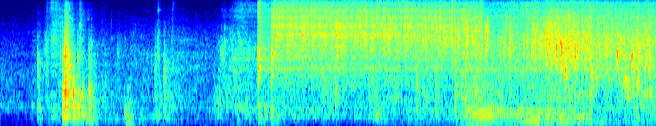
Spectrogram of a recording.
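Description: Running water from a tap into a sink while laundry is washed by hand aboard a sailboat, with a few clunks and splashes first, then a steady loud gush.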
